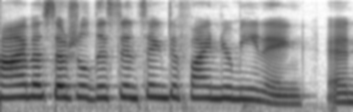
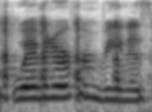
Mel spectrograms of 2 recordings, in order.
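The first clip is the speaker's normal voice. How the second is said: louder, with the joke building; louder giddy repeat; 3 semitones higher, 6 dB louder than usual. Real, not acted. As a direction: punch it out louder as the joke lands. Repeating the joke more loudly.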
